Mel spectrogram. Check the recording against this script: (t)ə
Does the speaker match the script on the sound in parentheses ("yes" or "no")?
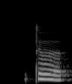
yes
